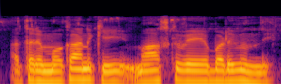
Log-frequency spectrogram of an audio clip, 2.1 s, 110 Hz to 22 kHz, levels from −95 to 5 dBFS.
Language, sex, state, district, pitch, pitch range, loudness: Telugu, male, Telangana, Mahabubabad, 130 Hz, 125-135 Hz, -15 LUFS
